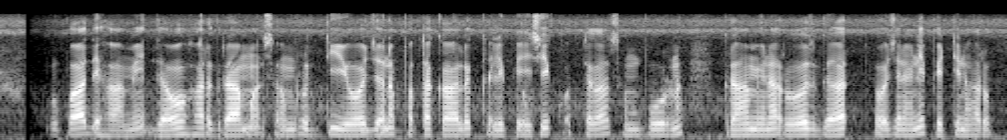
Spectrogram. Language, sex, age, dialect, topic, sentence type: Telugu, male, 18-24, Southern, banking, statement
